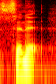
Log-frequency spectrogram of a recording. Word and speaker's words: Sinnott: Ben Sinnott, however you want to say his name, I believe he pronounces it Sinnott.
